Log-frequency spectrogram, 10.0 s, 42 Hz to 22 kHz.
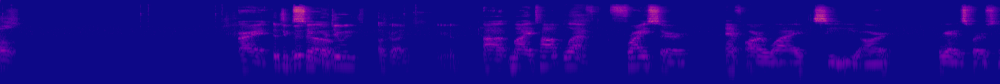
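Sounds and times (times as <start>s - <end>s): computer mouse clicks: 1.3s - 2.3s
man's voice: 2.6s - 4.0s.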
